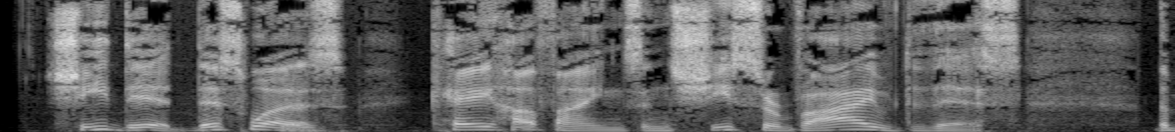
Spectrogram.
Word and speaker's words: Huffines: Huffines, H-U-F-F-I-N-E-S, age 53.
